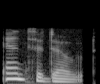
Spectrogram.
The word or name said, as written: antidote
